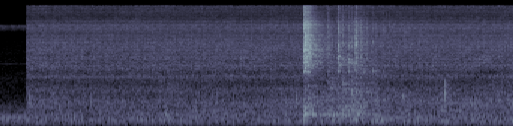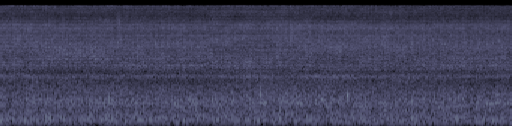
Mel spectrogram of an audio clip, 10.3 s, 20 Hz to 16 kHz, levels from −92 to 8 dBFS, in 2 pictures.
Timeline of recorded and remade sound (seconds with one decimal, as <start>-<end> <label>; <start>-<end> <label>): 0.0-7.2 recorded; 7.2-8.1 remade; 8.1-10.3 recorded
